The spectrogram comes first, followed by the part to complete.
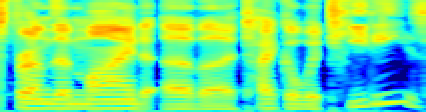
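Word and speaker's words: Taika Waititi: love it it's from the mind of uh taika watiti is how you say his name taika he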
